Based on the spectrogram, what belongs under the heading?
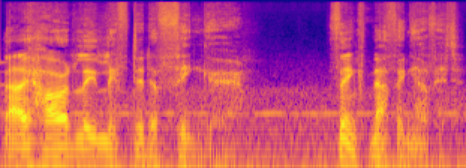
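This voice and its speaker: Calm courtly elder lord, deep and even, over game score. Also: male voice, normal speed. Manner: calm, dry, formal. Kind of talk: game cutscene voice acting. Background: game score music.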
